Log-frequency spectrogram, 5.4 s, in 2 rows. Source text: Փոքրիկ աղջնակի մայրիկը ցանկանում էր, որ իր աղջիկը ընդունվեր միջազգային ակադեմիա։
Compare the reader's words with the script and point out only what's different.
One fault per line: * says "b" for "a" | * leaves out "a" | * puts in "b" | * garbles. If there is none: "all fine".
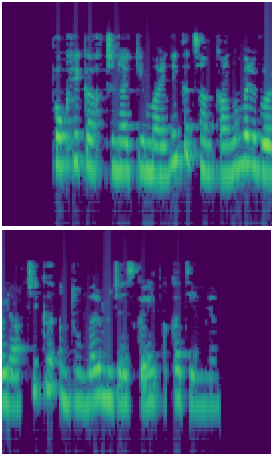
all fine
